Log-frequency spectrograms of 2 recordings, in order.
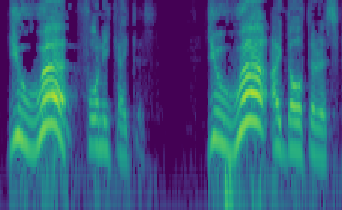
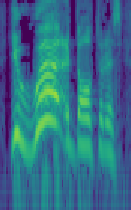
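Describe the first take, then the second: First: Louder, each "were" struck hard; forceful preaching. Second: "You were adulterers" shouted, "were" punched. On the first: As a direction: read the list like a verdict. Preacher reading the list forcefully. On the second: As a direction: throw the repeat out with full force. Repeated louder as a shout. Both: Acted.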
